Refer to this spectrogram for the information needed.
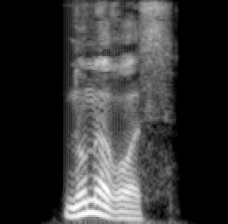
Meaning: number
- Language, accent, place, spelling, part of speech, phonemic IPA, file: German, Germany, Berlin, Numerus, noun, /ˈnuːməʁʊs/, De-Numerus.ogg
